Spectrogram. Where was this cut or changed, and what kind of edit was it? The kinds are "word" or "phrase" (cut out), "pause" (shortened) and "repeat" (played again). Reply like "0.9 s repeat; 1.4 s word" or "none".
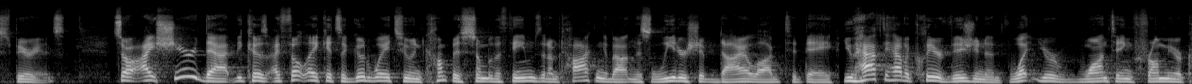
8.4 s pause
